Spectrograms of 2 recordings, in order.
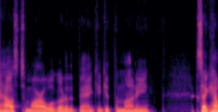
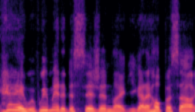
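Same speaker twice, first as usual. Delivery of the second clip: put-on yelling, very high, projected upward; 10 semitones higher than usual. Husband retells his wife yelling at God in the mountains; imitating wife yelling at God. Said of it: "yelled at God".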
